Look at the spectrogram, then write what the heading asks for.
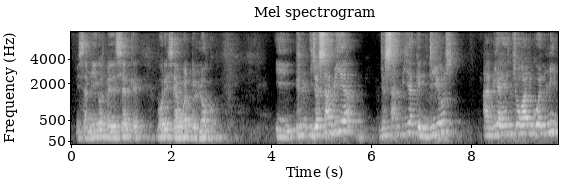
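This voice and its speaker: A man's voice: mid-range voice, mellow. A man giving an earnest personal testimony in a church sermon, telling his story with many repeated phrases. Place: church meeting room. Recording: echoey church room from a distance.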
